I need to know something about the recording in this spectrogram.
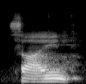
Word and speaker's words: sin: दी गई है कि इस साइन को एस आई एन को आप शॉर्ट में बोलेंगे साइन क्लियर है ना ओके सर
